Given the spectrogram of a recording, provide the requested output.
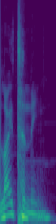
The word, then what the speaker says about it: lightning: 可是如果你加了一个 N 在里面的话，它变成是打雷。那它的发音怎么念呢？这个 T 跟 N 中间是没有真正的音的，所以它是用一个鼻音带过去，所以你不会把它念成 lightning，你会把它念成 lightning， lightning， lightning，就一个鼻音带过去就可以了。OK，好，所以这个是那个 iPhone 它的充电的那个规格，叫做打雷，雷哦 lightning port，所以它就 lightning port 说 see you later， USB see you later。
